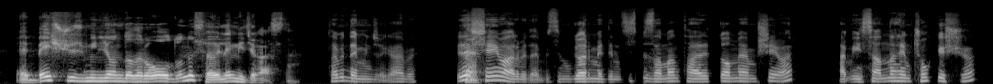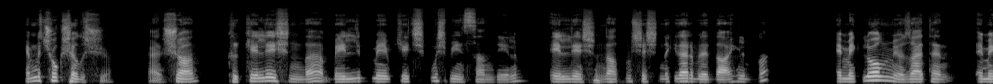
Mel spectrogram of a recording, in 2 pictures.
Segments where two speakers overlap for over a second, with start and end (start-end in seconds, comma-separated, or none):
none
